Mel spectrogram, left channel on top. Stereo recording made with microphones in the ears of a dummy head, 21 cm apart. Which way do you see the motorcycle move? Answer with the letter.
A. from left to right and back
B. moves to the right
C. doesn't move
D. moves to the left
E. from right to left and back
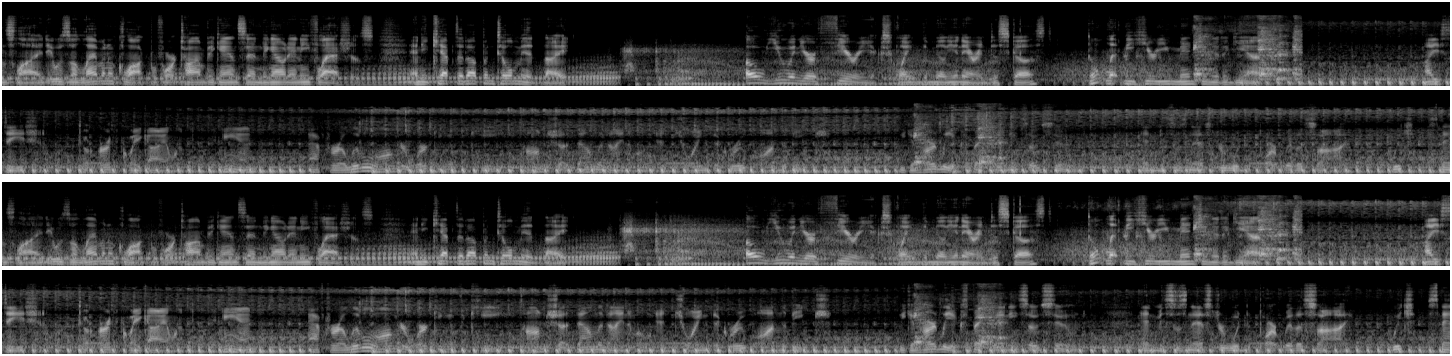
D.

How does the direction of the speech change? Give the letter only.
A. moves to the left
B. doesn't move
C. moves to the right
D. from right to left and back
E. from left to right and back
C.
